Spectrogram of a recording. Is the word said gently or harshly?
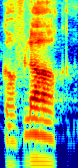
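gently. The word is said in a light, gentle tone. The listener takes no offense. "tergantung intonasi. Kalau ngomongnya goblok, mesti oke"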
